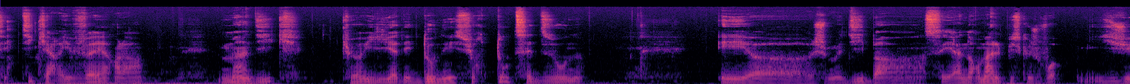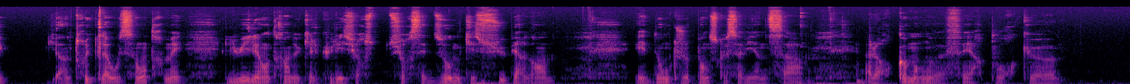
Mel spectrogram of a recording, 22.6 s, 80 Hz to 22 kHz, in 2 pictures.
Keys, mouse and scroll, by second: 1.3 scroll up 2, 1.5-1.9 scroll down 4, 1.9 scroll up 2, 2.4-9.8 alt+drag, 16.0-19.2 alt+drag.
